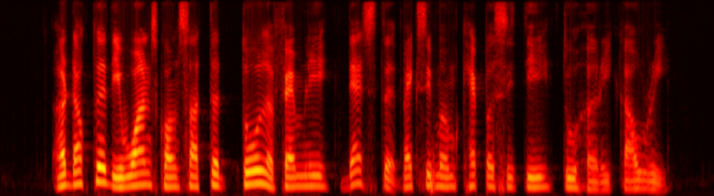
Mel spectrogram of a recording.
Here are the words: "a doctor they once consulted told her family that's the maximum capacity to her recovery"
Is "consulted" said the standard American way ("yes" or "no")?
no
